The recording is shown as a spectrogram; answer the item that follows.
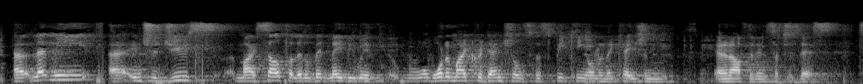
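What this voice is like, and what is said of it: English accent. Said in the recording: “from my accent you can hear that I'm English”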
